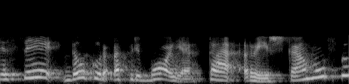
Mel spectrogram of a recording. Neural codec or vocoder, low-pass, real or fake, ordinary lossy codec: codec, 24 kHz, 6 kbps, HILCodec; 3.6 kHz; fake; Opus, 64 kbps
